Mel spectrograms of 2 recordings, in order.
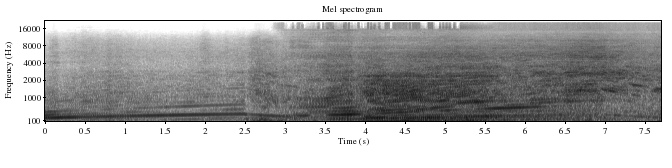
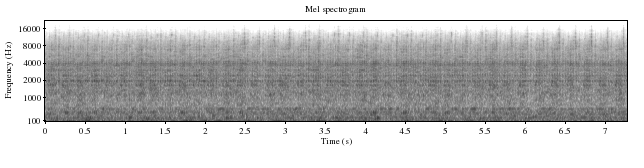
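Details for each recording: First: Ferrari Daytona Spider V12 on a road test after repair: under hard acceleration a smooth, clean rising howl through the gears with no stumble or popping, all twelve cylinders pulling evenly. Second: Ferrari 365 GTB/4 Daytona Spider V12 at idle: lumpy, uneven beat with a hollow stumble in the firing, the rear cylinder on one bank not working again on reused, rescued spark plugs, number two also suspect; cylinder misfire at idle.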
